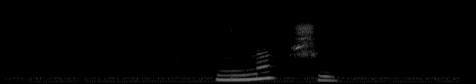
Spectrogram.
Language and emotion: Russian, neutral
